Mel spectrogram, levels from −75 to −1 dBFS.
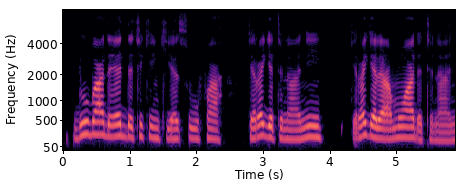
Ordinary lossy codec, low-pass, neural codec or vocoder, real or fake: none; none; none; real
